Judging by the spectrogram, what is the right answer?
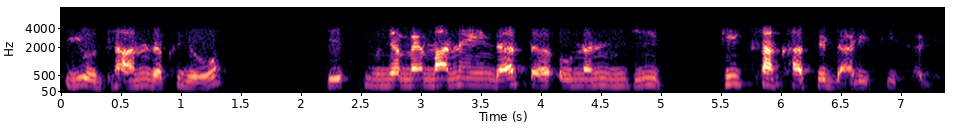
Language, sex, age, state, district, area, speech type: Sindhi, female, 60+, Uttar Pradesh, Lucknow, urban, conversation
